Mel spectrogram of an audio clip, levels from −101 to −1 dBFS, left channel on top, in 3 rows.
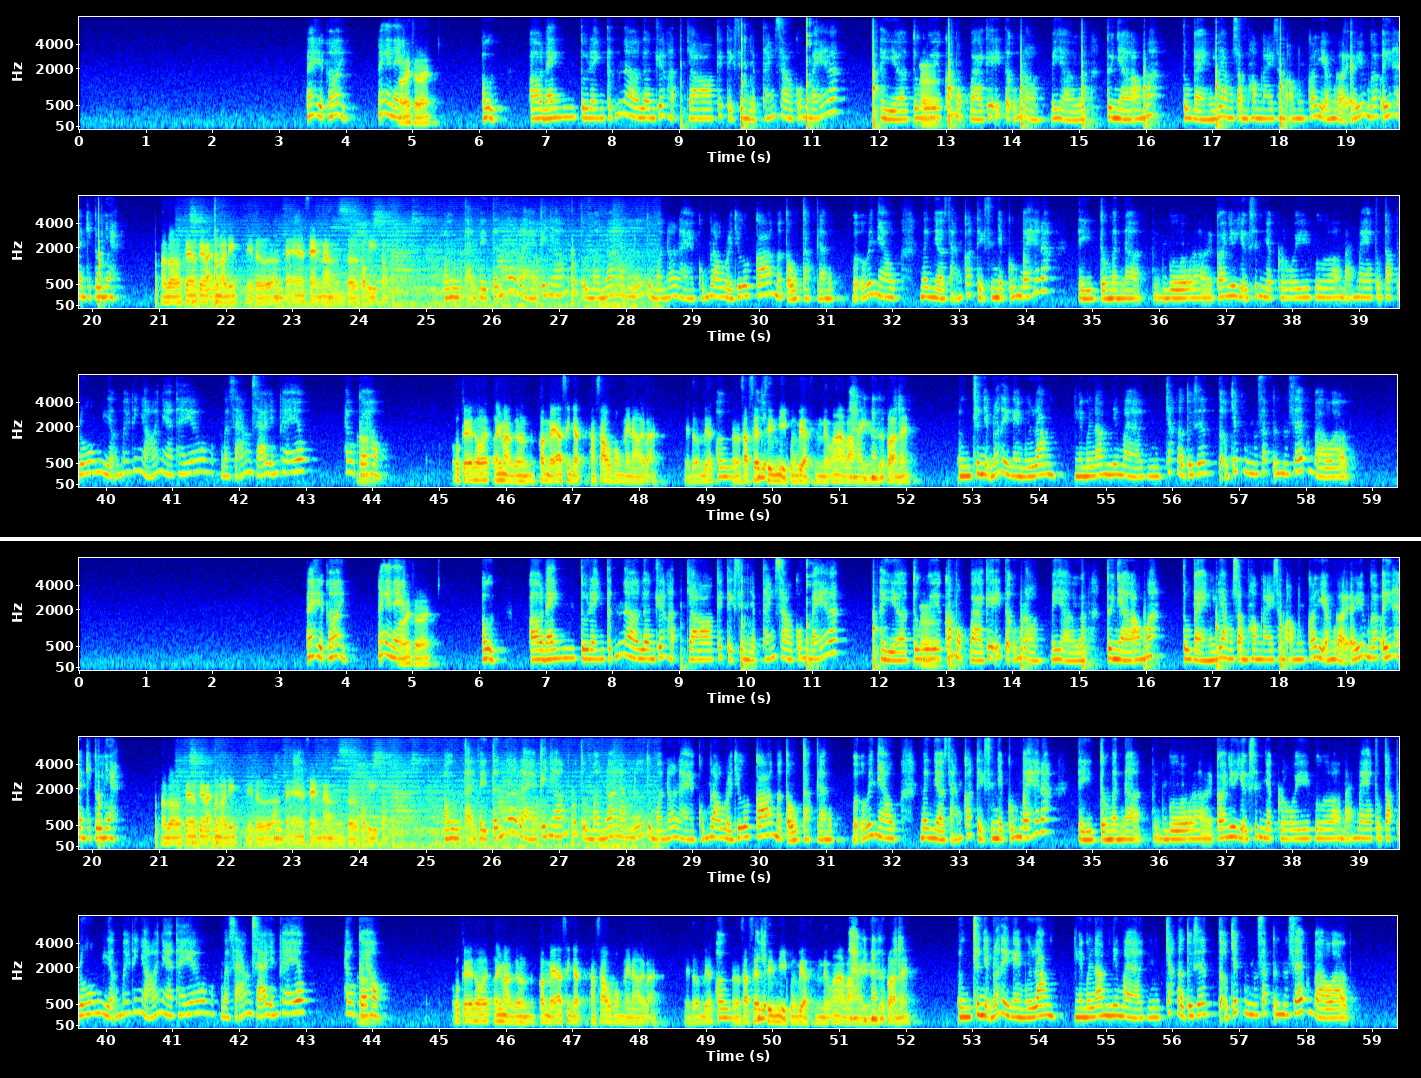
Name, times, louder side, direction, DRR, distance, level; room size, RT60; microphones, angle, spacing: voice 1, 3.4-4.0 4.5-4.9 6.0-6.3 6.7-11.4 12.0-15.1 15.4-16.2 16.6-20.4 22.7-23.2 25.3-31.1 31.4-34.4 34.8-43.0 43.6-44.1 49.1-49.4 49.7-49.9 51.1-51.7 52.8-54.3 54.5-58.7, right 3 dB, 45° right, 0.8 m, -30 dB
voice 2, 4.8-5.3 12.6-12.9 21.0-24.5 43.8-43.9 45.2-48.3 48.7-49.1 49.4-52.1, left 1 dB, 15° left, 0.9 m, -29 dB
sound 1, 9.0-9.3 9.9-10.3 10.9-11.3 11.9-12.4 13.0-13.4 14.1-14.5 14.9-15.3 16.0-16.2 17.0-17.4 18.0-18.4 19.0-20.3 20.9-21.1 21.8-22.1 22.7-23.8 24.5-24.7 25.1-25.2 25.4-25.8 26.6-27.3 27.7-28.0, left 3 dB, 80° left, 1.5 m, -36 dB
sound 2, 21.2-28.5, right 1 dB, 15° right, 2.3 m, -40 dB
24.5 x 10.5 x 4.7 m
head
